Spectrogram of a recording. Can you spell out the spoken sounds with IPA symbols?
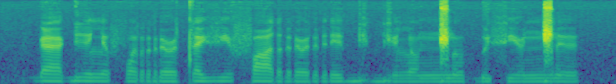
ɠ æ ɠ i l ɪ f ɔ r ə˞ t æ vʲ ə˞ f ɑ r ə˞ r i bʲ ə bʲ ə˞ l ɔ ŋ͡ǁ ʊ ɠ ʊ fʲ ə˞ ŋ͡ǁ ɪ

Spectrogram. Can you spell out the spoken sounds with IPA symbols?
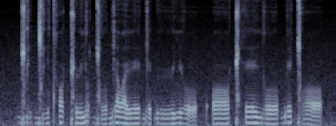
ɡ͡ǁ i ɡ͡ǀ i tʰ ɔ ǁ ʉ j o ɡ͡ǀ o ɡ i lˠ e j eː ɡ e ɓ ʉː lʲ oː | ʔ ɔː ǁʰ eː j oː b e ɡ͡ǀ ɔː

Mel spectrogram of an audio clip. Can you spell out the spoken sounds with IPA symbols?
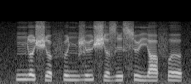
ɲ œ˦ ɕ œ˨ f ø˦ ɲ ɮ y˦ ɕ ə˨ z i˦ s y˦˨ j a˦ f ə˦˨

